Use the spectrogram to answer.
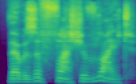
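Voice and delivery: ordinary delivery

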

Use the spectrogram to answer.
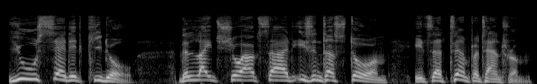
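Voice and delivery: easygoing Caribbean lilt; Caribbean accent. Acted. Reggie joking to Daphne in a Caribbean accent. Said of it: "his thick Caribbean accent".

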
